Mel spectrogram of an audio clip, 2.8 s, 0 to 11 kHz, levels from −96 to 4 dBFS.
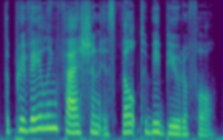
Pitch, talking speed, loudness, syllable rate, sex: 195 Hz, 170 wpm, -20 LUFS, 5.0 syllables/s, female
